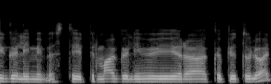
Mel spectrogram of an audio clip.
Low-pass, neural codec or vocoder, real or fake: 7.2 kHz; none; real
